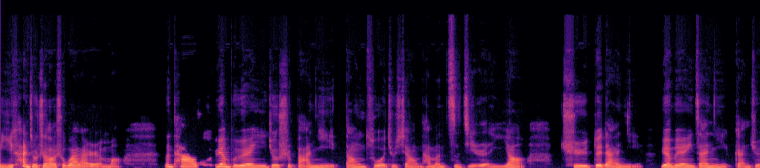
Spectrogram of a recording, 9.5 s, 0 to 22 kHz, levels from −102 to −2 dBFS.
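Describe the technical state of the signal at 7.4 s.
At 7.4 s the speech signal is intact, with no audible technical fault at that moment.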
